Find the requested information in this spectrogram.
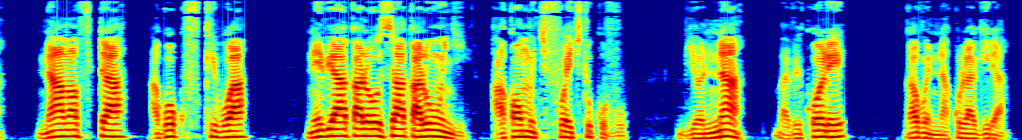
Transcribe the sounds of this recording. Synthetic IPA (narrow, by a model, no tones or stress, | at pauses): naːmafu̥taː | ɡo̞ːku̥fu̥kiβwa | ne̞ːβjaːkalo̞ːsaːkaluːɲɟḭ | a̰ko̞ːmuci̥fuwe̞ːci̥tukuvṵ | βjo̞nːa | βaβiko̞le̞ | ŋɡaβwe̞nːa̰kulaɟiɾa̰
